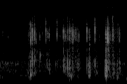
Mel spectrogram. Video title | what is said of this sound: คุกกี้ชาไทย - Thai tea Cookies - wares sine bakery EP.97 | ให้ดูว่าเค้าเป็นคุกกี้แบบเคาะได้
